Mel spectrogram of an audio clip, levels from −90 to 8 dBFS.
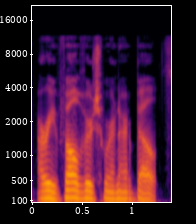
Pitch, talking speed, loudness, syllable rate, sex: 135 Hz, 260 wpm, -18 LUFS, 7.1 syllables/s, female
